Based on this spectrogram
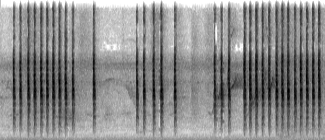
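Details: Lively, long sparrow chattering for songbird training. Rapid chirp runs and spaced single notes build into a dense final burst, with a constant low hum underneath.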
